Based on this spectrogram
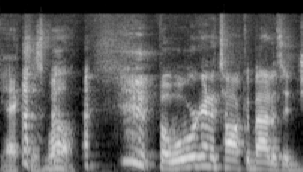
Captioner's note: laughs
